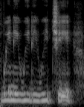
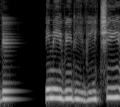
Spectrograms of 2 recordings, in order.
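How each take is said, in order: First: Each word begins with a W sound. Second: Each word begins with a V sound. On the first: The speaker calls it right. "actually pronounced Weenie Weedy Weechi" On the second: The speaker calls it wrong. "I always mispronounce it"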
